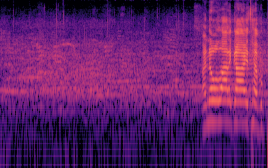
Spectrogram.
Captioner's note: crowd cheering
